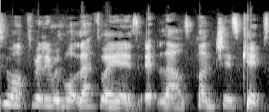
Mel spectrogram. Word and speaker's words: Lethwei: Lethwei, that's correct.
